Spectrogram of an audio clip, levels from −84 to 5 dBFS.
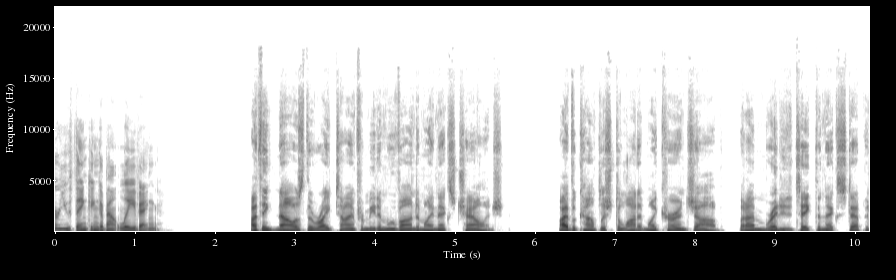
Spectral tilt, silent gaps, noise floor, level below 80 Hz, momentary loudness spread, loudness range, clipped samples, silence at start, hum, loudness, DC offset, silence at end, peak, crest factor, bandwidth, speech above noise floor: -6 dB/octave; 2.25-2.43 s, 5.85-6.15 s, 6.25-6.30 s; under -90 dBFS; -46 dBFS; 6 LU; 2 LU; under 0.1%; 0 s; none; -26 LUFS; under 0.1%; 0 s; -8 dBFS; 18 dB; 16.5 kHz; over 65 dB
